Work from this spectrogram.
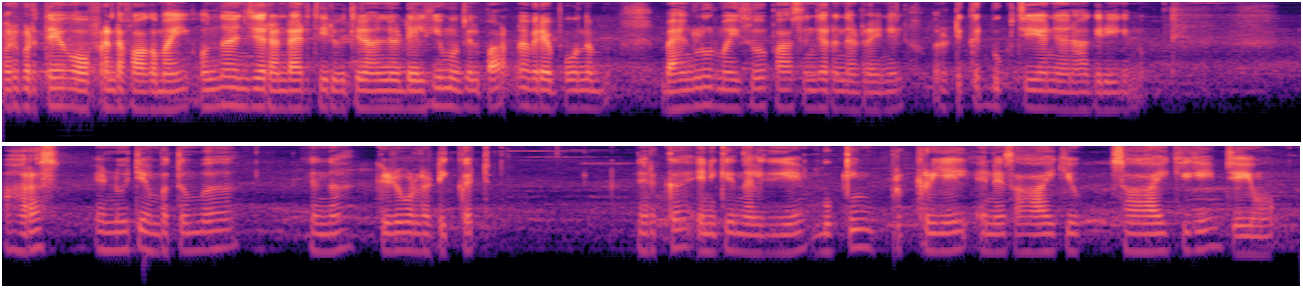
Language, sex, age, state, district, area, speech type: Malayalam, male, 18-30, Kerala, Idukki, rural, read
